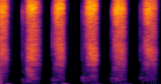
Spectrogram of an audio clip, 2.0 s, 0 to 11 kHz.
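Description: A 180-grit sponge sanding file rasping back and forth over a fingernail in short, even strokes, about three a second.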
